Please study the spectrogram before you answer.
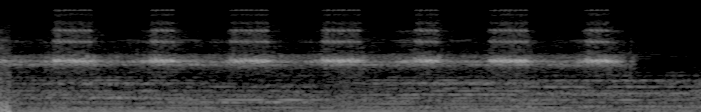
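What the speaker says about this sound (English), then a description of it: "Where's my cricket sound effect?" Cricket chirps in a steady series of seven short, evenly spaced trills, fairly close and clear, then cutting off abruptly with no voices.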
